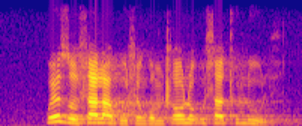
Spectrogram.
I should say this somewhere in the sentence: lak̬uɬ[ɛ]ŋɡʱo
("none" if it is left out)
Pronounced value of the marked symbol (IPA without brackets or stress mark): ɛ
